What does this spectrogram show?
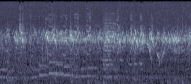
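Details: A small group of woodswallows in wild continental Australia gives busy, overlapping high chirps and short yapping notes, likened to yapping miniature poodles, with steady low tonal music underneath.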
